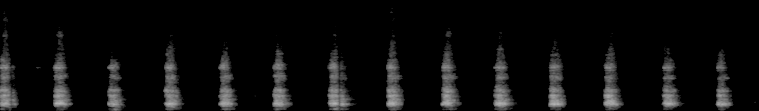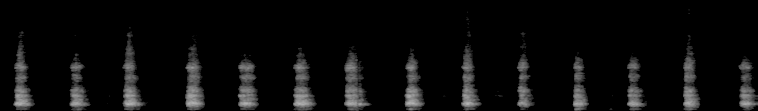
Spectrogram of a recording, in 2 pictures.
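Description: Kapalabhati breathing: a steady run of short, sharp exhales through the nose, about three every two seconds, with silence between the puffs.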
